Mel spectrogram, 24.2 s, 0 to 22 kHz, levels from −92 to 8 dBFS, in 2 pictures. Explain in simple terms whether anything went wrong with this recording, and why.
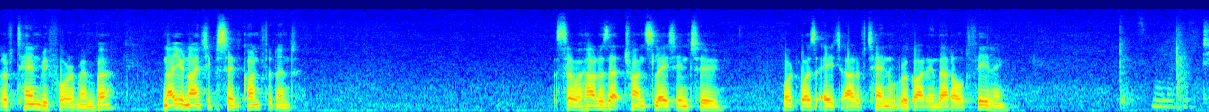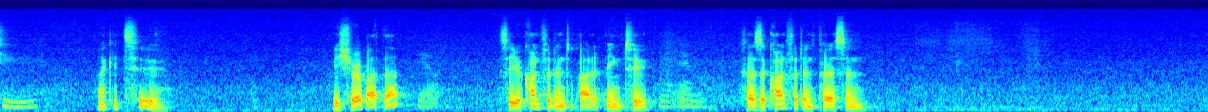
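At 20.93 s there is a CD skip. A knock or a flaw on the disc made the laser jump to a different turn of the disc's spiral. The player goes silent for about a hundredth of a second, with a small tick, and then carries on from another place in the recording. A simple dropout differs: the sound would come back exactly where it left off. Here it lands at a different spot.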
